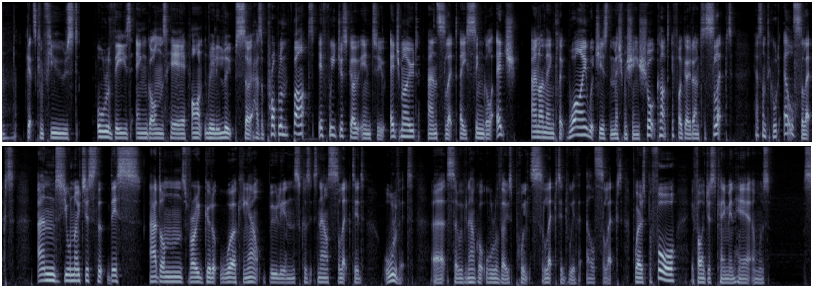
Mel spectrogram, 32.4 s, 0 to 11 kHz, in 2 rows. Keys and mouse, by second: 0.5 alt+click, 1.6 middle click, 2.0 shift+middle click, 2.8 middle click, 4.8 shift+middle click, 5.6 alt+click, 5.9 click, 6.6 Tab, 8.6 click, 10.7 y, 15.8 click, 18.4 middle click, 19.7 shift+middle click, 20.8 middle click, 22.1 shift+middle click, 22.8 middle click, 24.5 shift+middle click, 25.2 middle click, 26.2 shift+middle click, 26.8 middle click, 28.8 click, 30.2 click, 31.4 alt+click.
